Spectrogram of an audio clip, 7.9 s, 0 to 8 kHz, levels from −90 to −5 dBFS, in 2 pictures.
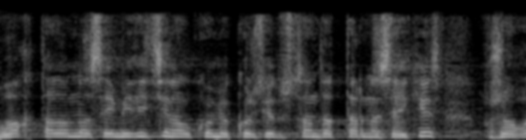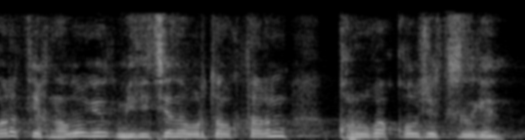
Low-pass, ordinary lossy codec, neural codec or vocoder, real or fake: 7.2 kHz; AAC, 32 kbps; none; real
